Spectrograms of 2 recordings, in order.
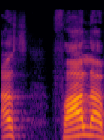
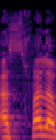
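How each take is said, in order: First: The vowel after 'f' is drawn out long. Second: The vowel after 'f' is kept short. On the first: The speaker calls it wrong. "হরকতের পরিমাণটা কিন্তু এখানে লম্বা হয়ে যাচ্ছে" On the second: The speaker calls it right. "যখন আপনি শর্ট করে আসফালা বলছেন"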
